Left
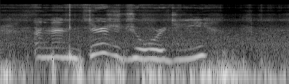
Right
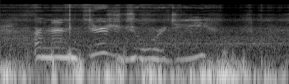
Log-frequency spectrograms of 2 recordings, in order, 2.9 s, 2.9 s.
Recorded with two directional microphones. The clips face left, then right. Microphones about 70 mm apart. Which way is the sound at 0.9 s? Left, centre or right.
Left.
